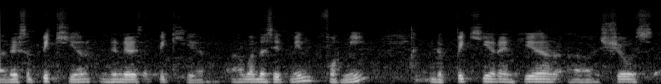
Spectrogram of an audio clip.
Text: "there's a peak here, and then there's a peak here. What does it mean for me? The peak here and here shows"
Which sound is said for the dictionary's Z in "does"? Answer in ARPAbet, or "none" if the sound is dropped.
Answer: S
